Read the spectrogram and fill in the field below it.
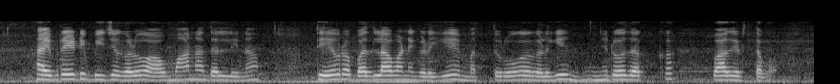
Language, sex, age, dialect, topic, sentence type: Kannada, female, 18-24, Central, agriculture, statement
